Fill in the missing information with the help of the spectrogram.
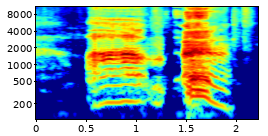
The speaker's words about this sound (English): sorry, I'm coughing a lung over here.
